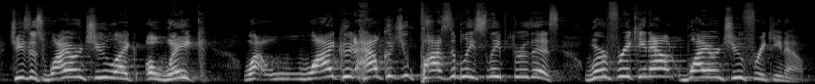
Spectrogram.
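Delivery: high, loud, frantic questions; panicked disciples. Retold or imitated. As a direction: sound like you're freaking out. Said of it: "asked it in the way of".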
